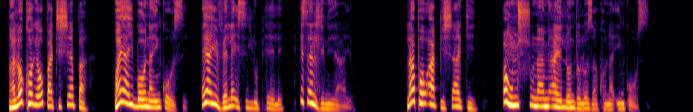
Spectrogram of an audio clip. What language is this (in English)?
North Ndebele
